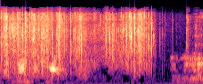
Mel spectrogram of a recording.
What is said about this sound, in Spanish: Y anda comiendo chips.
